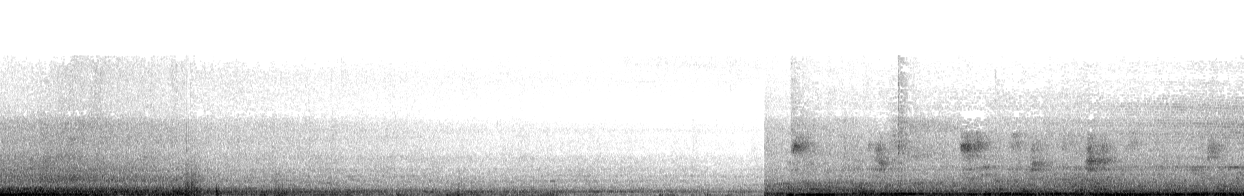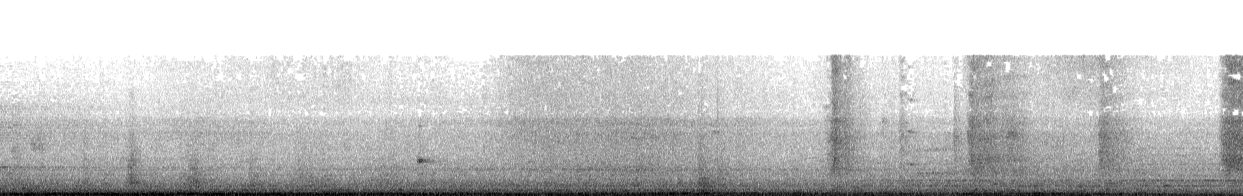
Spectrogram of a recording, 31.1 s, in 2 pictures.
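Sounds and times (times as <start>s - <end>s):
electric train rumbling to a stop: 9.6s - 31.0s.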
